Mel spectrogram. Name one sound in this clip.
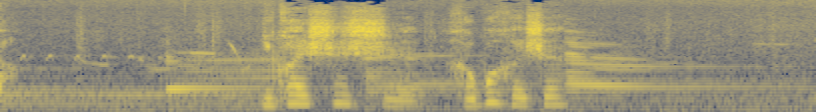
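A zither is plucked in short ringing notes.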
